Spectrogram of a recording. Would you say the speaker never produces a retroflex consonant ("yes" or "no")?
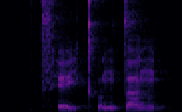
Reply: yes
